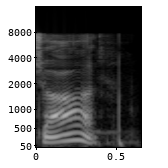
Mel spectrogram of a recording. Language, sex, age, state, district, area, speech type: Hindi, male, 18-30, Madhya Pradesh, Jabalpur, urban, read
